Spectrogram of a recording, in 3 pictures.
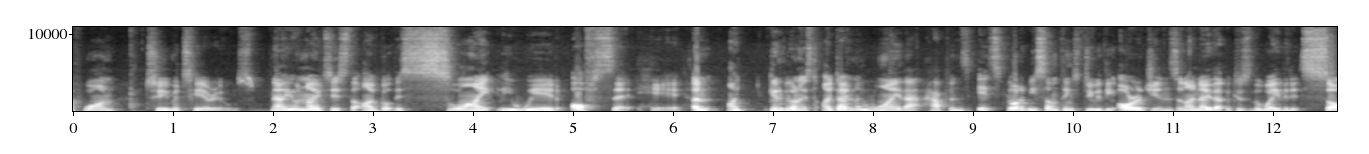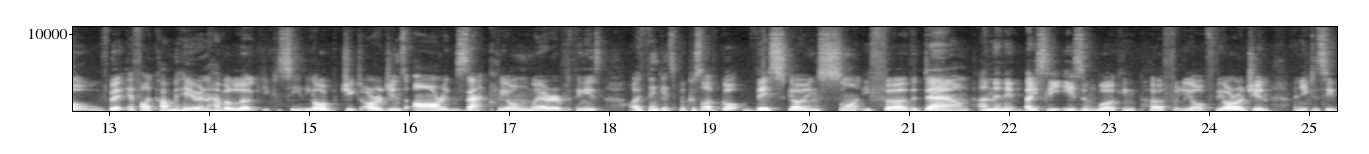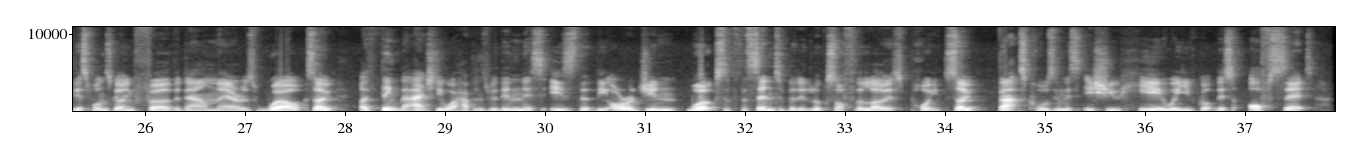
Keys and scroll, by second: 13.8 shift+z, 32.7 shift+z, 34.2 shift+z, 34.8 shift+z.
